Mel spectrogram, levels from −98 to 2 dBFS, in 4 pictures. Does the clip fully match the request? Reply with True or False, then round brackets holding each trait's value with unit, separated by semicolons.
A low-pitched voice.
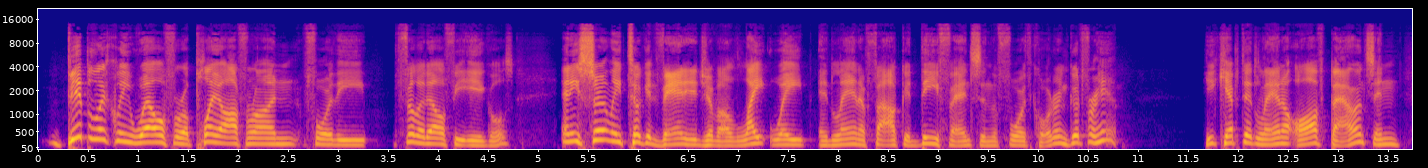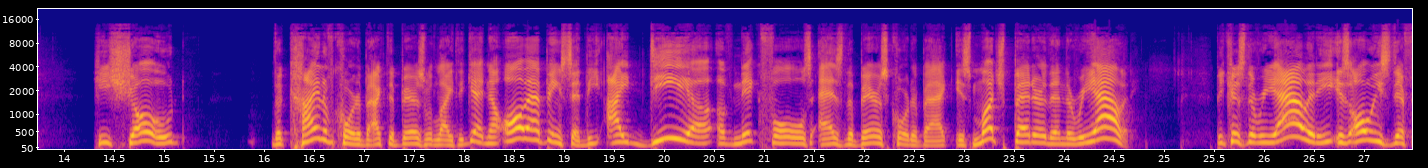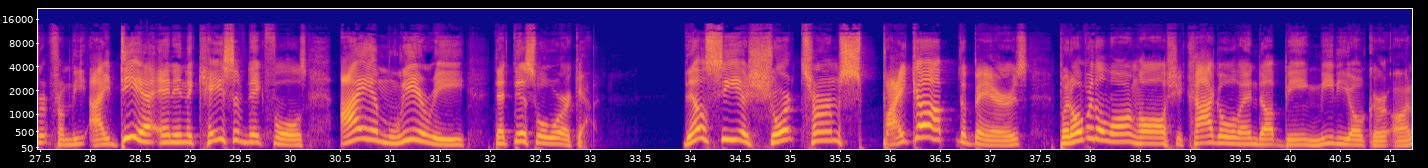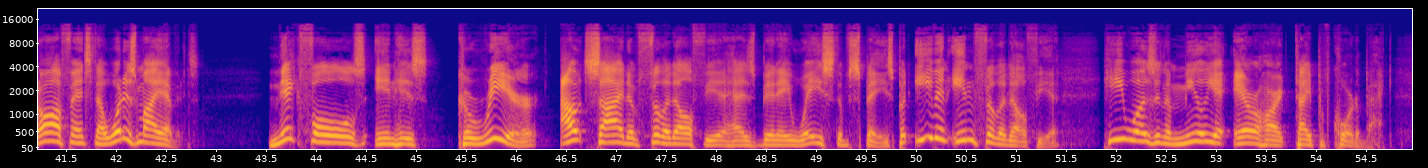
False (175 Hz)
